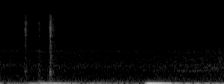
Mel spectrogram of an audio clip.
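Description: A few light computer keyboard and mouse clicks in quick succession about half a second in, then a short low thump about a second and a half in.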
